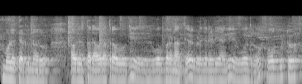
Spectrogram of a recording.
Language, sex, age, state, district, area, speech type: Kannada, male, 30-45, Karnataka, Vijayanagara, rural, spontaneous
